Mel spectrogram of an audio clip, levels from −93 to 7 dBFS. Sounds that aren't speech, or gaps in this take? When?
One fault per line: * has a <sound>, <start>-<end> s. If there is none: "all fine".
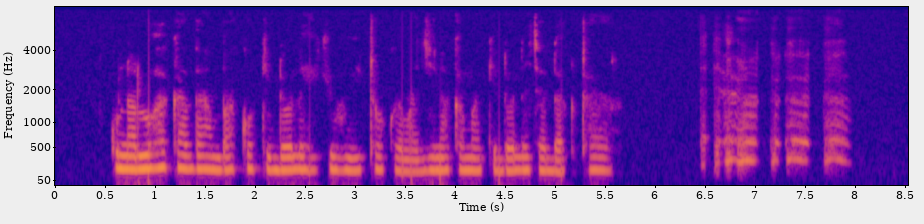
* has a throat clearing, 6.4-8.0 s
